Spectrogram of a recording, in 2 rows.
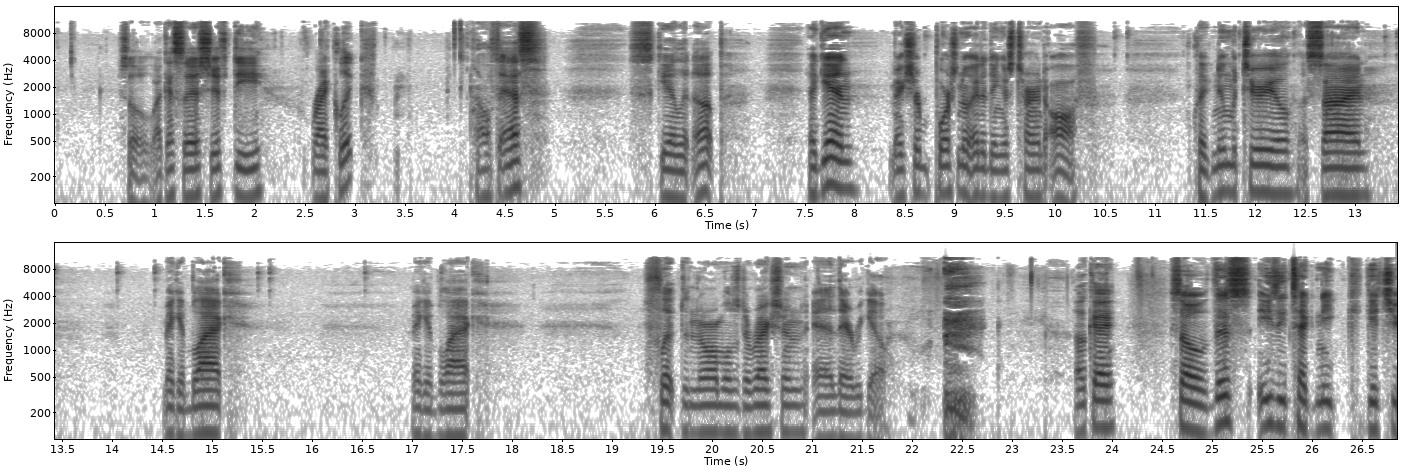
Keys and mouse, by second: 1.5 shift+d, 4.2 alt+s, 10.6-15.2 drag, 15.5-17.2 drag, 20.6 Tab, 24.7 a.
